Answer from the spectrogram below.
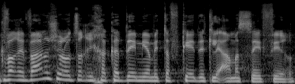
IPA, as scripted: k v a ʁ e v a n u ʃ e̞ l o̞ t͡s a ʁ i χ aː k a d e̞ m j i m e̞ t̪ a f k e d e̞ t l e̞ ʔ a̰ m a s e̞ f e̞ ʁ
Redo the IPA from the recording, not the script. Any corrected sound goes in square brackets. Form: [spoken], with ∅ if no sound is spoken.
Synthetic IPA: k v a ʁ e v a n u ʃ e̞ l o̞ t͡s a ʁ i χ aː k a d e̞ m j [a] m e̞ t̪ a f k e d e̞ t l e̞ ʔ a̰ m a s e̞ f e̞ ʁ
